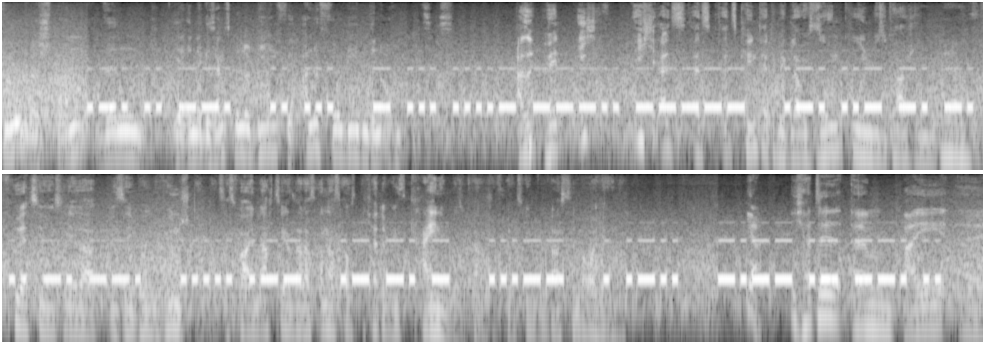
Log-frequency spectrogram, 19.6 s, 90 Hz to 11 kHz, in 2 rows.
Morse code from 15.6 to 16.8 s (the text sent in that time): EL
